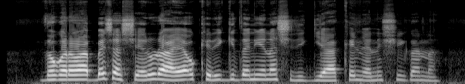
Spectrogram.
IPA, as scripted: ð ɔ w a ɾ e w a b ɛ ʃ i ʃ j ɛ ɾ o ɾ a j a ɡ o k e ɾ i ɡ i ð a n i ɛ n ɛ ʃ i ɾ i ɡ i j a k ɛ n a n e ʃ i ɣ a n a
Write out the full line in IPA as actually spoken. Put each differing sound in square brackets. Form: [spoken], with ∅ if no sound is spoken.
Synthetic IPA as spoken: ð ɔ [ɣ] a ɾ [a] w a b ɛ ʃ [a] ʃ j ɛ ɾ o ɾ a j a [∅] o k e ɾ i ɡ i ð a n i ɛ n [a] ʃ i ɾ i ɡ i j a k ɛ [ɲ] a n e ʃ i ɣ a n a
